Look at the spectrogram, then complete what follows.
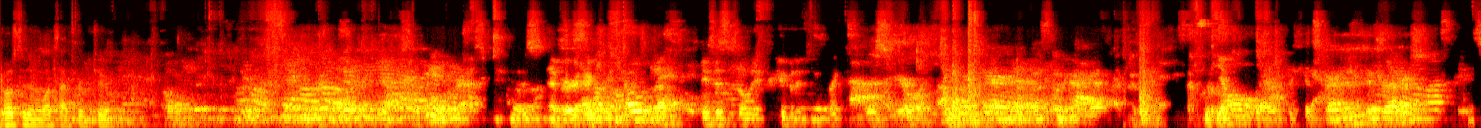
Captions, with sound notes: We can post it in the WhatsApp group, too. (students chattering)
